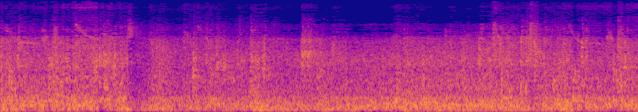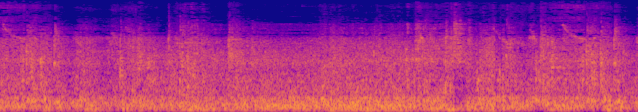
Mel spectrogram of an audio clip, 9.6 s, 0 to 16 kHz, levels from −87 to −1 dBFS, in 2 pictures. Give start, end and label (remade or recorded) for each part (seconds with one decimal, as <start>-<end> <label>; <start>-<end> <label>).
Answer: 0.0-2.3 recorded; 2.3-2.9 remade; 2.9-9.6 recorded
